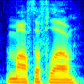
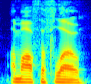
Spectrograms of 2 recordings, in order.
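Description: Both takes have the same delivery.

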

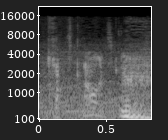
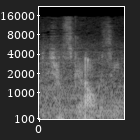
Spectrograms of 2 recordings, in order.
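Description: First: High, playful teasing. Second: Hushed whisper. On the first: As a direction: sing it out, teasing. Repeats the tease louder. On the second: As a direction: whisper it under your breath. Teasing about a twitch. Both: Real, not acted.

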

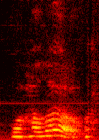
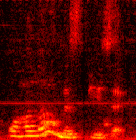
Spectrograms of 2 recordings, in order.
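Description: First: Said in the usual way. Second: Lightly voiced lecherous judge, greeting her; sleazy greeting. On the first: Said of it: "and he said". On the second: Judge halting court to greet her, with a lightly sleazy tone.

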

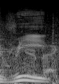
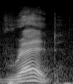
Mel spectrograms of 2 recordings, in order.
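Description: First: "read" said with a long ee, like reed; correct reading. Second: "red" said with a short e, like the colour; wrong reading. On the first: Explaining English spelling, says "read" as reed. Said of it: "but it's actually read". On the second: Explaining English spelling, says "red" with a short e. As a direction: read it as "red" the way a learner would guess. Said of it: "He thinks it says red". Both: Shown as a demonstration.

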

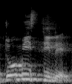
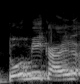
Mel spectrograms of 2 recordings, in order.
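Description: First: ডোমিসিলে as "domi-si-le", final e voiced; spelling pronunciation. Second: Said in the usual way. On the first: Shown as a demonstration. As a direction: say ডোমিসিলে exactly as it is spelt. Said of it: "আমি এভাবে বলি". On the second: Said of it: "আসলে আমি এভাবে বলি".

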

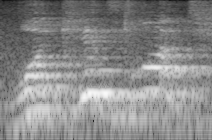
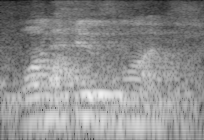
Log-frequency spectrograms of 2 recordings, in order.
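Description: First: High, disbelieving question; incredulous. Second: Said in the usual way. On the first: Acted. Preacher doubting the story to his congregation, incredulous. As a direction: repeat it in squeaky disbelief, much higher.

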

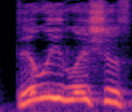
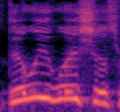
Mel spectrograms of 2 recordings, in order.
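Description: First: High, loud sing-song rave; raving delight. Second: High sing-song repeat, a bit softer; raving delight, softer echo. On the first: Ogres at the feast drumming spoons, raving delight. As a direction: cheer the dessert like a chant. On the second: Ogres at the feast drumming spoons, echoing cheer. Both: Acted. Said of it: "raved the ogres".

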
